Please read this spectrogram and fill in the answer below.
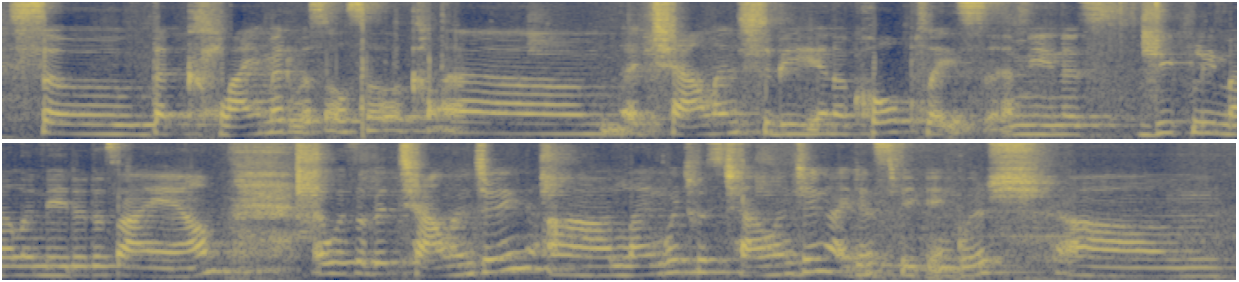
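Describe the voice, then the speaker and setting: A woman in her thirties, originally from Ethiopia and South Sudan and a native Nuer speaker, speaks frankly and reflectively as an interview guest. Her voice sits at a middle pitch. She is recorded in an echoey room with a faint hiss underneath. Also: moderate pace, a little mellow. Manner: frank, reflective, often adds "right?". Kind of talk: candid interview answers.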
